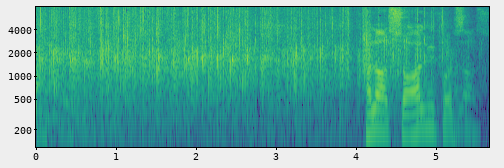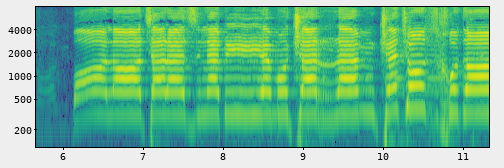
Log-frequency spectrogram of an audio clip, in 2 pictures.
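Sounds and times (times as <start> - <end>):
audience clapping at a religious gathering: 0.0 - 5.8
speech: 4.1 - 11.3.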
